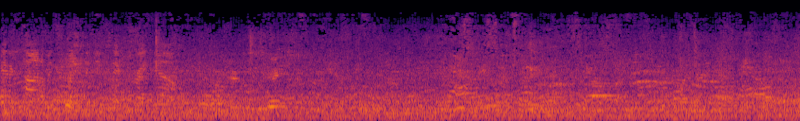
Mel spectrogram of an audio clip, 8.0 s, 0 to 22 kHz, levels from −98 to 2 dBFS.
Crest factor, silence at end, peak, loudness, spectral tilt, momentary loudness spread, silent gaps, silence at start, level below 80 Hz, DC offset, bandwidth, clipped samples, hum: 16 dB; 0 s; -18 dBFS; -34 LUFS; -4.5 dB/octave; 5 LU; none; 0 s; -50 dBFS; under 0.1%; 15.5 kHz; under 0.1%; none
